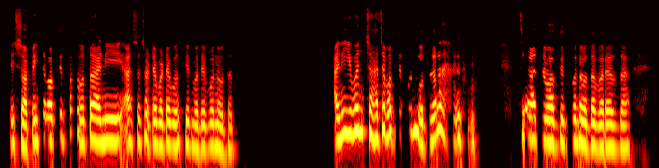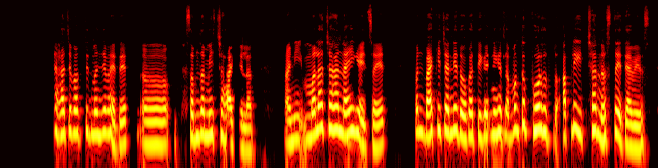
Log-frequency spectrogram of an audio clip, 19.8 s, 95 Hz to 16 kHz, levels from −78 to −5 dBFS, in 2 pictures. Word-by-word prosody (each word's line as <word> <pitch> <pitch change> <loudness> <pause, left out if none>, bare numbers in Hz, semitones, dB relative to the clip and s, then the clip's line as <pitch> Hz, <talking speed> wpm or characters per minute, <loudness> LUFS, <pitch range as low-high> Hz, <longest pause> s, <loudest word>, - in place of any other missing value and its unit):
ते 200 - -4
शॉपिंगच्या 205 +5 -1
बाबतीत 225 +2 0
पण 275 0 -9
होतं 205 +3 0
आणि 215 0 +3
अशा 210 +1 -7
छोट्यामोठ्या 190 0 0
गोष्टींमध्ये 180 -1 -3
पण 185 +1 -3
होतात. 160 -1 -5 1.5
आणि 240 +6 +2
इव्हन 285 +1 +4
चहाच्या 270 +4 +2
बाबतीत 270 -1 -1
पण 295 +1 +1
होतं 200 +5 -1
ना. 235 -5 -6 0.7
चहाच्या 220 -1 -1
बाबतीत 205 0 +2
पण 210 0 -2
होतं 190 -2 +1
बऱ्याचदा. 180 0 -1 1.3
चहाच्या 265 0 0
बाबतीत 275 +1 -2
म्हणजे 265 +1 +1
माहिती 190 -8 0
आहे 200 - -1 0.3
अ, 195 0 +1 0.3
समजा 245 +2 +3
मी 260 - +2
चहा 250 -7 +1
केलात. 160 -2 -2 0.5
आणि 220 +3 -1 0.2
मला 315 +5 +5
चहा 310 -1 +5
नाही 285 +1 +4
घ्यायचा 185 -9 0
आहे. 175 +2 +1 0.5
पण 285 0 0
बाकीच्यांनी 290 +3 +3
दोघा 250 -2 +3
तिघांनी 250 +2 0
घेतला 275 -2 +1
मग 300 +5 -1
तो 360 - +3
फोर्स 305 +1 +7
होतो 250 -5 -2
आपली 275 +7 0
इच्छा 275 +4 +1
नसते 250 +2 +2
त्यावेळेस. 175 -1 0
225 Hz, 160 wpm, -23 LUFS, 195-270 Hz, 1.5 s, फोर्स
